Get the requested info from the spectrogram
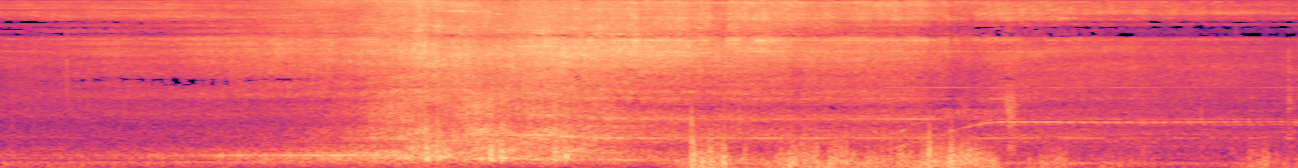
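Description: Passenger multiple-unit train passing close by. It swells to its loudest about four seconds in, with a few sharp wheel knocks as it clears, then fades. From about ten seconds a steady electric whine sets in as the level-crossing barrier motor lifts the boom.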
